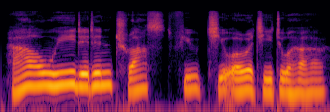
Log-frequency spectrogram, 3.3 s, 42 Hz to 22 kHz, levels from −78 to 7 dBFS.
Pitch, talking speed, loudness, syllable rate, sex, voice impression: 155 Hz, 125 wpm, -15 LUFS, 3.4 syllables/s, male, masculine, adult-like, slightly clear, cool, slightly intellectual, slightly refreshing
